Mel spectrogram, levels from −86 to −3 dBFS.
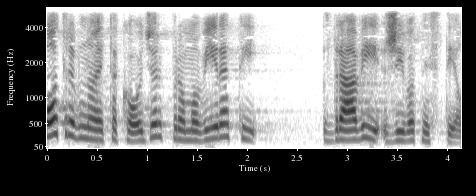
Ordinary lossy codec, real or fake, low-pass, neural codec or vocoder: none; real; 5.4 kHz; none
